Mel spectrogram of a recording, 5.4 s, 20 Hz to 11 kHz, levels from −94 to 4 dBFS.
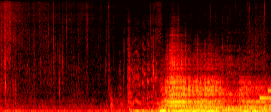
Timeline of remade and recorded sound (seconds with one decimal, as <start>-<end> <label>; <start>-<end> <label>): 0.0-5.4 recorded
